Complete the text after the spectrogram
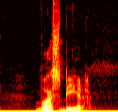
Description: Ääntäminen
IPA: /ˈʋɑsˌbeːr/ IPA: [ˈʋɑzbɪːr]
